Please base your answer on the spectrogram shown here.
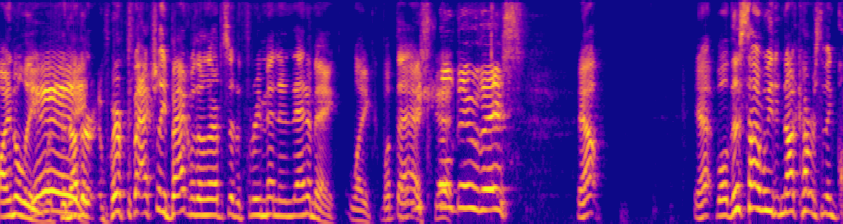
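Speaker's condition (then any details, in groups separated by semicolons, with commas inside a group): No condition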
